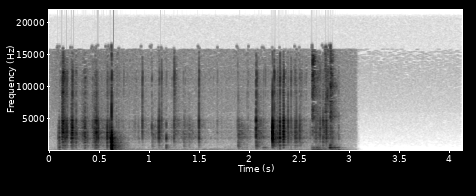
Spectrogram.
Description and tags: The sound the pickup needle makes when lifted up from a rotating vinyl record. This one also includes the sound of the vinyl record player stopping (ka-tchunk).
Recorded in stereo on a Zoom H1 handheld recorder, originally for a short film I was making. The record player is a Dual 505-2 Belt Drive.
